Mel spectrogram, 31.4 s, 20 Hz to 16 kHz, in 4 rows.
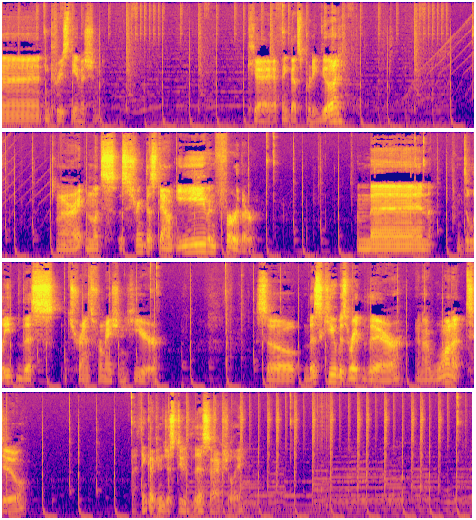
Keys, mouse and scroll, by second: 0.6-4.7 drag, 9.2 s, 14.7 right click, 17.0 Delete, 19.5-25.6 drag, 26.0-27.1 scroll down 7, 28.4-31.2 drag.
